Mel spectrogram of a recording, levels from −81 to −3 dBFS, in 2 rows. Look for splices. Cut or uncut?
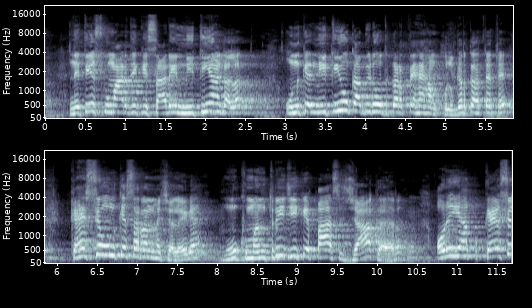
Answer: cut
